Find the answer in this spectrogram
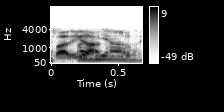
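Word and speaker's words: Batiatus: The name of Batiatis? I don't know if I pronounced that right. – Yes, Batiatis. Okay, thank you. Thank you for clarifying over here.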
